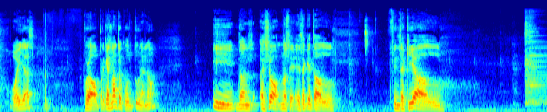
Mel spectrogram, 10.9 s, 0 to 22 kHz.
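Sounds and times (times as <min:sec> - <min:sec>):
speech: 0:00.2 - 0:00.9, 0:01.7 - 0:03.2, 0:04.2 - 0:06.8, 0:07.8 - 0:09.0
clock chiming at home: 0:10.4 - 0:10.9.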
